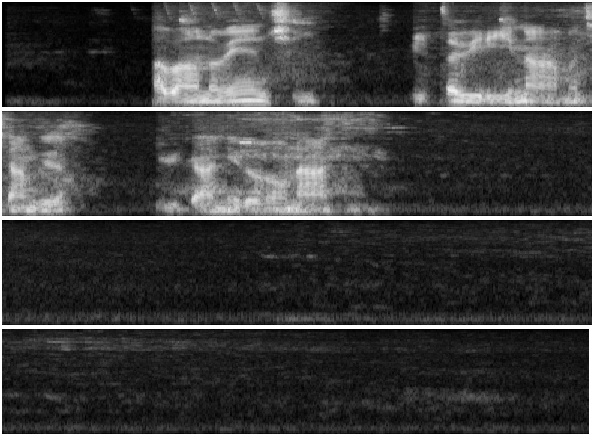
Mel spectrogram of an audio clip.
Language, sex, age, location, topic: Kinyarwanda, male, 18-24, Nyagatare, government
